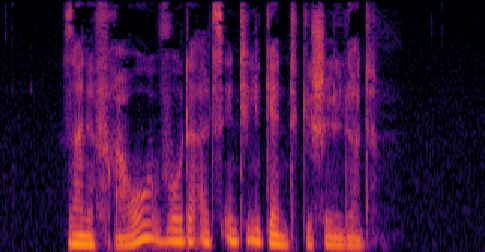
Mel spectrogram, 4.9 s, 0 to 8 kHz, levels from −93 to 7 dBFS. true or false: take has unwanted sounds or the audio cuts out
false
